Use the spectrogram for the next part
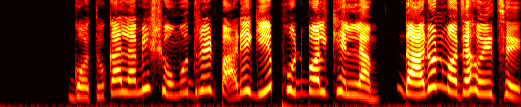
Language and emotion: Bengali, happy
